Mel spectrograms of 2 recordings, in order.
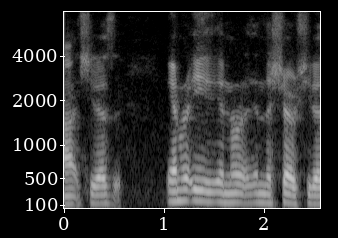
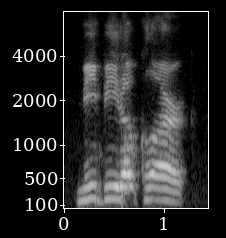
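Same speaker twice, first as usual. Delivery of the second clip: dim-witted put-on villain voice, higher and louder; 5 semitones higher, 6 dB louder than usual. Showing how the character sounds in the comics: comic-book Bizarro voice. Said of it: "in the comics, he sounds more like this".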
